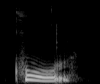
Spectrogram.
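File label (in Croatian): "kum", Croatian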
